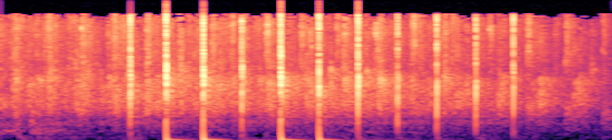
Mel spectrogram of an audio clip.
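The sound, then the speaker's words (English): An audience breaks into a round of applause for a panel: a dense, hissy wash of many hands clapping, with a string of sharp, louder individual claps standing out at a steady beat throughout. No one speaks. “And so could we have a round of applause for this wonderful panel?”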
